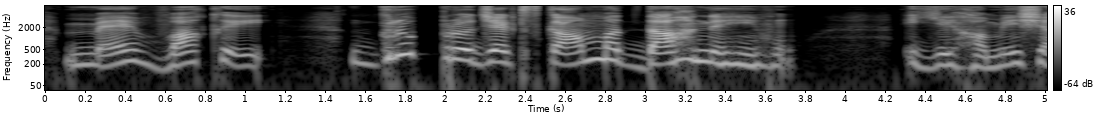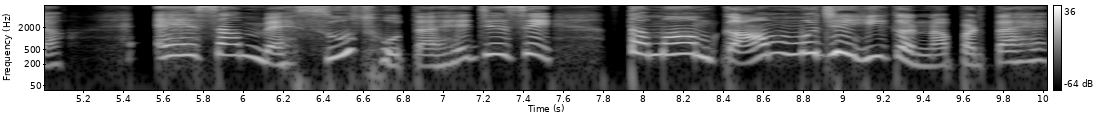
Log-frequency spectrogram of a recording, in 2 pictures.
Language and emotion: Urdu, disgusted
